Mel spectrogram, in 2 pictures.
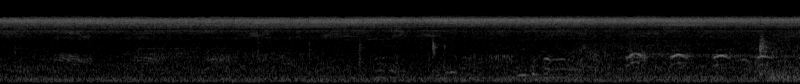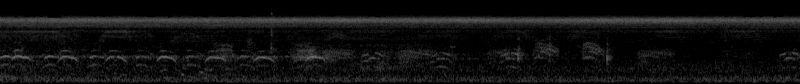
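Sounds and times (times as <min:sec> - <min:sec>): high-pitched insect drone: 0:00.0 - 0:16.0
bird calling: 0:05.1 - 0:14.8.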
